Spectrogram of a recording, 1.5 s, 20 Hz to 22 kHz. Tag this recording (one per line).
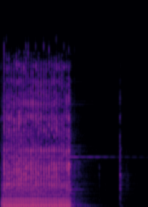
blacksmith
motor
tools
metalwork
work
labor
1beat
metal-on-metal
blunt
deprag
hammer
one-shot
pneumatic-tools
crafts
pneumatic
forging
80bpm
air-pressure
impact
